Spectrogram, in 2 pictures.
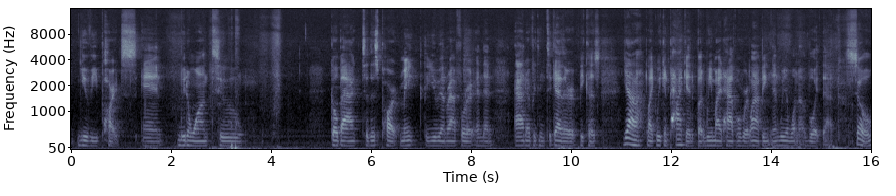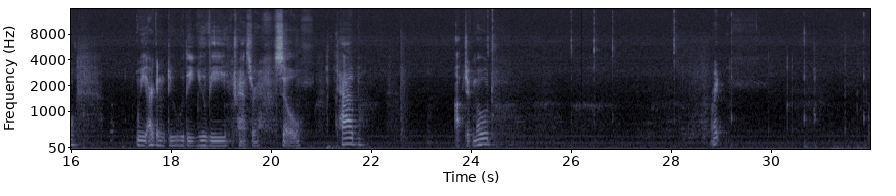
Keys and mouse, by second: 21.2 Tab, 26.1 click, 26.8-28.1 drag, 29.2-30.7 middle drag, 31.8 shift+middle click.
